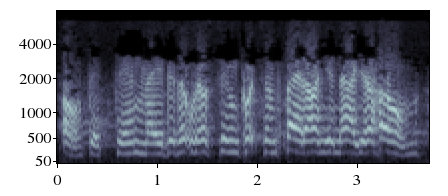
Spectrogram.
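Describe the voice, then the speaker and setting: A woman's voice: fairly high pitch, steady tone, normal speed, narrow, tinny audio, lightly acted. An actress playing a careworn, widowed Texas farm mother in a radio drama, emotional and pleading. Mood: tearful relief. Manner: emotional, pleading, folksy rural speech. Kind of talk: old-time radio drama acting. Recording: thin, band-limited vintage radio recording, hissy.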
